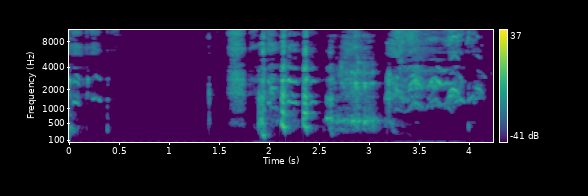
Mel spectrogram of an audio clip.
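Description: A loud, wet slurp of coffee at 9 p.m.: a few short sucking bursts build into a longer, noisy drawn-in sip with a wavering whistle-like edge, heard on its own without talk.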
